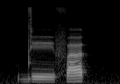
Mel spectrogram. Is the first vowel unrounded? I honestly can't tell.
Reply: yes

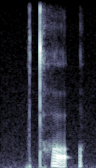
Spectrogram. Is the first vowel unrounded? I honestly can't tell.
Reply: no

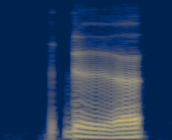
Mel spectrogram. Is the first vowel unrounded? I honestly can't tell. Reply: yes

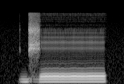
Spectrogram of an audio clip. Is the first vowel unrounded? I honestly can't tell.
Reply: yes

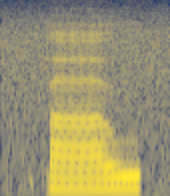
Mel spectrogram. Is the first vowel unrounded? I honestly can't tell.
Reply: yes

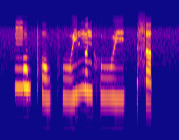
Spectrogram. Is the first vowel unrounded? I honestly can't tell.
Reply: no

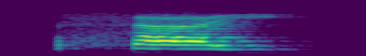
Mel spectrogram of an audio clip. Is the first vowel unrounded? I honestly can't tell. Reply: yes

